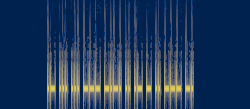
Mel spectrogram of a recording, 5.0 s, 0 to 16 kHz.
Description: Morse code, heard as a keyed tone, about 40 wpm, 700 Hz. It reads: ASSOCIATION
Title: Top 1001-1250 Words 40wpm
